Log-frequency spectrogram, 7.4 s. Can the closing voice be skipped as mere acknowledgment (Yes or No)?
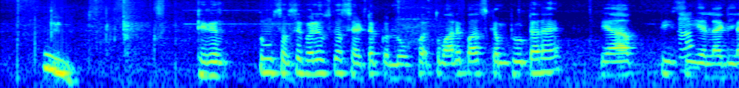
Yes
